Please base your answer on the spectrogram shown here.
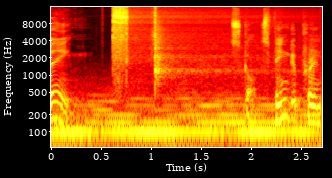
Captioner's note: drink fizzing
